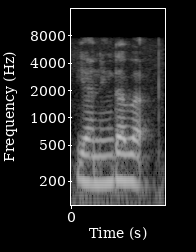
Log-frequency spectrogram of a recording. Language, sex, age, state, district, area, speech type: Manipuri, female, 18-30, Manipur, Tengnoupal, rural, read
